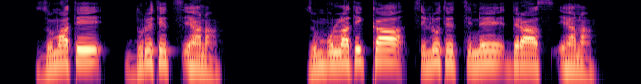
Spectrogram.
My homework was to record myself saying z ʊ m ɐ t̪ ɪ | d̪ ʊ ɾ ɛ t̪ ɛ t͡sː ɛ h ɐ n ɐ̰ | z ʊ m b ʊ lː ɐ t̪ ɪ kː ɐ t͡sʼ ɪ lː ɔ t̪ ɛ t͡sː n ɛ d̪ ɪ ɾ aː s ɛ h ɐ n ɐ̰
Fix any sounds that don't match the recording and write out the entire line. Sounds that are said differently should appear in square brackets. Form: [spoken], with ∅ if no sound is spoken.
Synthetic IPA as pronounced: z ʊ m ɐ t̪ ɪ | d̪ ʊ ɾ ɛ t̪ ɛ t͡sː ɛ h ɐ n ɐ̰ | z ʊ m b ʊ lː ɐ t̪ ɪ kː ɐ t͡sʼ ɪ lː ɔ t̪ ɛ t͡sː n ɛ d̪ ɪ ɾ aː s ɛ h ɐ n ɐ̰

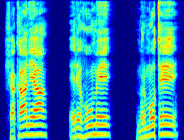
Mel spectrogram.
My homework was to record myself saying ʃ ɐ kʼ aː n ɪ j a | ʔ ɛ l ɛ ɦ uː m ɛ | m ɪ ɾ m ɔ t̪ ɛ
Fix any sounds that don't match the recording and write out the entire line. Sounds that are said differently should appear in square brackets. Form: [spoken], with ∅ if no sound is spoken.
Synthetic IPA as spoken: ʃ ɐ [k] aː n ɪ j a | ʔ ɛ [ɾ] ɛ ɦ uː m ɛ | m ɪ ɾ m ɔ t̪ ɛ

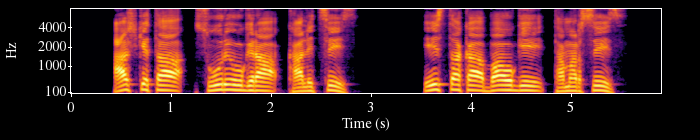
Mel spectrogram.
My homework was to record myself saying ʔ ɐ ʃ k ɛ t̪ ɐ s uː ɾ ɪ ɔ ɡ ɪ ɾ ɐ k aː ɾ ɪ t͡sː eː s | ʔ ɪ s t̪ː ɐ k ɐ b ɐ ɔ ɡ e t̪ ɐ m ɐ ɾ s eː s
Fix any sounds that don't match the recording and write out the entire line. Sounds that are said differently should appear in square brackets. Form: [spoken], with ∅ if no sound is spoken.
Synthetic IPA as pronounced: ʔ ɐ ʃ k ɛ t̪ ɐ s uː ɾ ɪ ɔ ɡ ɪ ɾ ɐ k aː [l] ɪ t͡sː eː s | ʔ ɪ s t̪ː ɐ k ɐ b ɐ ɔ ɡ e t̪ ɐ m ɐ ɾ s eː s

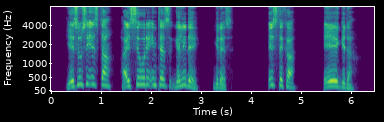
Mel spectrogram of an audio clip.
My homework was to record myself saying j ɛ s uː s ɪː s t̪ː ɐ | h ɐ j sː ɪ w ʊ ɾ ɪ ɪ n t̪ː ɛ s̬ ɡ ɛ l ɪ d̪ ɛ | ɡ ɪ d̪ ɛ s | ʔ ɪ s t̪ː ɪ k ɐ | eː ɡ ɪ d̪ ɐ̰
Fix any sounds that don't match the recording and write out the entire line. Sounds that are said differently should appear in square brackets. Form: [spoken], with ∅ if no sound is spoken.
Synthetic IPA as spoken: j ɛ s uː s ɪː s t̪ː ɐ | h ɐ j sː ɪ w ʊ ɾ ɪ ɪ n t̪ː ɛ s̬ ɡ ɛ l ɪ d̪ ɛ | ɡ ɪ d̪ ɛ s | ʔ ɪ s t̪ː ɪ k ɐ | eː ɡ ɪ d̪ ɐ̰

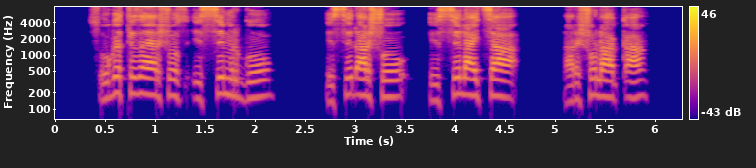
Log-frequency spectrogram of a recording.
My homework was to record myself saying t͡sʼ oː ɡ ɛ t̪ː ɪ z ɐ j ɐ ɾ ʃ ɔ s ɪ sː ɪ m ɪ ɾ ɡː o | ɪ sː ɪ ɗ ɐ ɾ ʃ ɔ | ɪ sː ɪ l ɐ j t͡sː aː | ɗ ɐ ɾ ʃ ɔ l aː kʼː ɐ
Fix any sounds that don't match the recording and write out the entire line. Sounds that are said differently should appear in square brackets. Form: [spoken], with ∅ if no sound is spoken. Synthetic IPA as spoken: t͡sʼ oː ɡ ɛ t̪ː ɪ z ɐ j ɐ ɾ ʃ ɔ s ɪ sː ɪ m ɪ ɾ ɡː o | ɪ sː ɪ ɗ ɐ ɾ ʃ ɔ | ɪ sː ɪ l ɐ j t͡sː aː | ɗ ɐ ɾ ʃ ɔ l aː kʼː ɐ

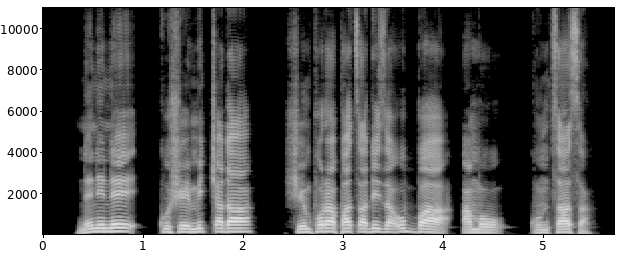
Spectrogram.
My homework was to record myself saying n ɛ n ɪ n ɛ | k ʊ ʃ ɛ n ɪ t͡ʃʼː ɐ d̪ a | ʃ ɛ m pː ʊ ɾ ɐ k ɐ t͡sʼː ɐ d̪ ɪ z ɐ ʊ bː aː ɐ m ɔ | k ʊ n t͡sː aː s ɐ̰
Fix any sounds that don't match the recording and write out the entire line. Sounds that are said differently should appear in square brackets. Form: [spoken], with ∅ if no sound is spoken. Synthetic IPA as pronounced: n ɛ n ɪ n ɛ | k ʊ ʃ ɛ [m] ɪ t͡ʃʼː ɐ d̪ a | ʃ ɛ m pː ʊ ɾ ɐ [p] ɐ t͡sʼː ɐ d̪ ɪ z ɐ ʊ bː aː ɐ m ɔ | k ʊ n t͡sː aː s ɐ̰

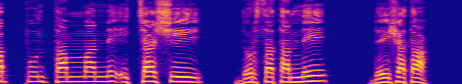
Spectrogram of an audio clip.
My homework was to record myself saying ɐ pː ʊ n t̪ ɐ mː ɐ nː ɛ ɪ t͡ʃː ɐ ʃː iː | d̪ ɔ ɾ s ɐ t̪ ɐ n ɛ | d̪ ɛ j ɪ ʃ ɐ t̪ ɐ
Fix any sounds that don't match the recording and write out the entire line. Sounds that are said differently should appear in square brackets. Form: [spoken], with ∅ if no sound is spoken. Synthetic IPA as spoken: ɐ pː ʊ n t̪ ɐ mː ɐ nː ɛ ɪ t͡ʃː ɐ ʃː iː | d̪ ɔ ɾ s ɐ t̪ ɐ [nː] ɛ | d̪ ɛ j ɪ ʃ ɐ t̪ ɐ

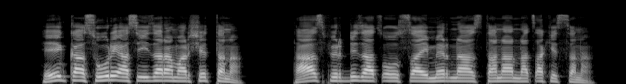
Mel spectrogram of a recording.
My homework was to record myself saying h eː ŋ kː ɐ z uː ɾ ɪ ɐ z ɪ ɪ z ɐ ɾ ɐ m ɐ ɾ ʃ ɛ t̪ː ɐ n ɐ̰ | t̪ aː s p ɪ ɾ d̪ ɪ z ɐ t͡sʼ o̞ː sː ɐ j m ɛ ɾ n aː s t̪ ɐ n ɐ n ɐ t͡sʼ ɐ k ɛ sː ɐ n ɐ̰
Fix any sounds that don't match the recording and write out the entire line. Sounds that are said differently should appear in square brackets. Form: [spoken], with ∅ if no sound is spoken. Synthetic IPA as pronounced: h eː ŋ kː ɐ [s] uː ɾ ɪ ɐ [s] ɪ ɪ z ɐ ɾ ɐ m ɐ ɾ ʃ ɛ t̪ː ɐ n ɐ̰ | t̪ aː s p ɪ ɾ d̪ ɪ z ɐ t͡sʼ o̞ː sː ɐ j m ɛ ɾ n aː s t̪ ɐ n ɐ n ɐ t͡sʼ ɐ k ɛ sː ɐ n ɐ̰

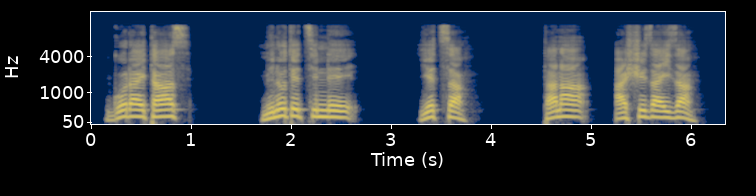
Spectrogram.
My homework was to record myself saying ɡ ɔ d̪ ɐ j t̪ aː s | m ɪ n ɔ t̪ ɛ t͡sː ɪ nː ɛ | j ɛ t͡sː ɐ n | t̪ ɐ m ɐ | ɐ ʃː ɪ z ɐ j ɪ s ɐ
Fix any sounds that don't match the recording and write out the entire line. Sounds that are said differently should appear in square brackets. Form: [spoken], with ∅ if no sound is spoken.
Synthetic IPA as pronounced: ɡ ɔ d̪ ɐ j t̪ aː s | m ɪ n ɔ t̪ ɛ t͡sː ɪ nː ɛ | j ɛ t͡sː ɐ [∅] | t̪ ɐ [n] ɐ | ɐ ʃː ɪ z ɐ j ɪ [z] ɐ

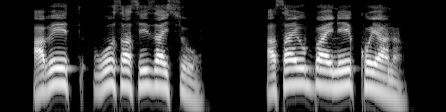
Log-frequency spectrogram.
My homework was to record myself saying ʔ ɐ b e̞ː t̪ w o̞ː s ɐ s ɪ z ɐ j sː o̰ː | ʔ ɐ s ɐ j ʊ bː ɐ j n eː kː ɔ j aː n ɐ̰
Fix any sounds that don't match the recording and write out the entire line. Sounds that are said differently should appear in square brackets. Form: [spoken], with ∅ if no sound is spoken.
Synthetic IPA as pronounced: ʔ ɐ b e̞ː t̪ w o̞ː s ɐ s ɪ z ɐ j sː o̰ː | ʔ ɐ s ɐ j ʊ bː ɐ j n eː kː ɔ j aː n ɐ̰

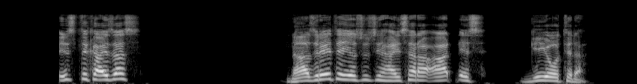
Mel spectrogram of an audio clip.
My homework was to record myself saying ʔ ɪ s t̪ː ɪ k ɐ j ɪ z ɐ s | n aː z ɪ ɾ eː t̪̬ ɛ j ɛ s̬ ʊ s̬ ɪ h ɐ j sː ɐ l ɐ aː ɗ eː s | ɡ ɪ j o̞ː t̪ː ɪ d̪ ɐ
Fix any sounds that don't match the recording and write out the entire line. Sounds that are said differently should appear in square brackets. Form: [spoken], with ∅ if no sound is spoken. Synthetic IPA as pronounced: ʔ ɪ s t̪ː ɪ k ɐ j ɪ z ɐ s | n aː z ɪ ɾ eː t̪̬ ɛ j ɛ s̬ ʊ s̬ ɪ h ɐ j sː ɐ [ɾ] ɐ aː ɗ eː s | ɡ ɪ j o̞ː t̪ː ɪ d̪ ɐ

